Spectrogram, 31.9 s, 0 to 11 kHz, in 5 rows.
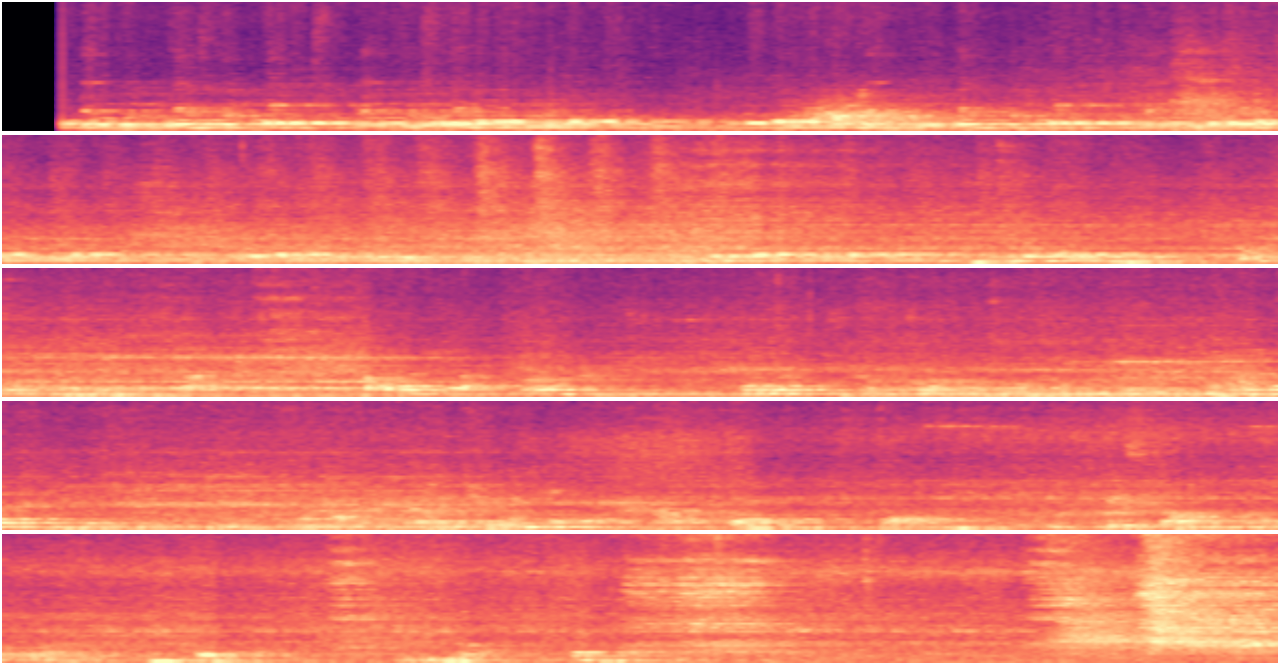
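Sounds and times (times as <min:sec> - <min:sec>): subway train running: 0:00.3 - 0:31.9
chime melody: 0:00.4 - 0:08.2.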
